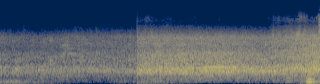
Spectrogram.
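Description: Stadium crowd noise under the match broadcast: a steady hum of fans that jumps abruptly louder about two seconds in.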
